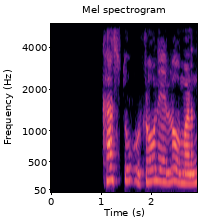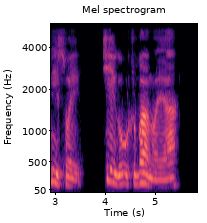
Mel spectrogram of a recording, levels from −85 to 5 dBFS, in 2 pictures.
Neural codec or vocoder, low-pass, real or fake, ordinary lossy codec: none; 5.4 kHz; real; AAC, 32 kbps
